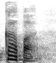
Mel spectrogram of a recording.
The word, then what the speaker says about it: капха: Х не читается, поэтому правильно произносится как капа.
